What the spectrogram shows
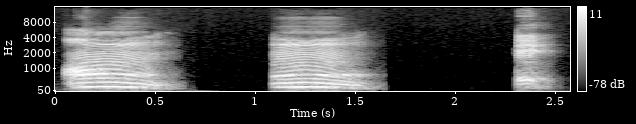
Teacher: আপনি অ বলবেন নাক দিয়ে একটা সাউন্ড বের হবে অ এই এন যুক্ত যতগুলো আছে এগুলোকে বলা হয় নাজাল সাউন্ড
